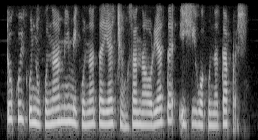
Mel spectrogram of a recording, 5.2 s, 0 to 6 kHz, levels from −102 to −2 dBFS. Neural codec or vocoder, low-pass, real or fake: vocoder, 22.05 kHz, 80 mel bands, HiFi-GAN; 5.4 kHz; fake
